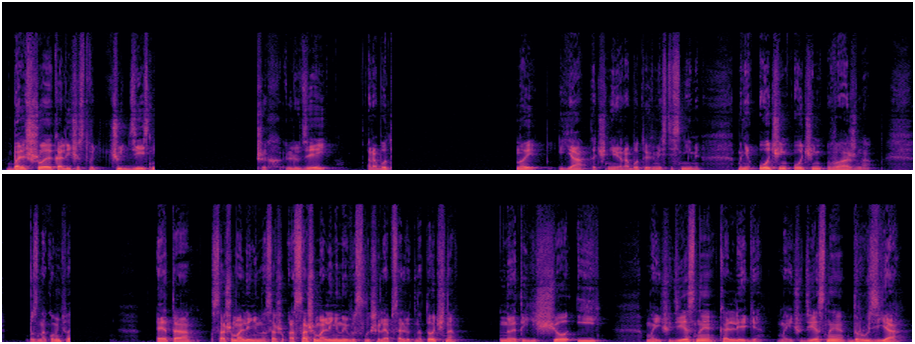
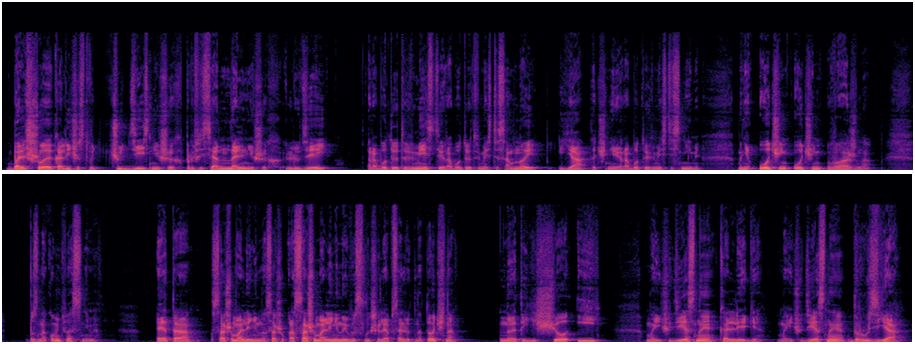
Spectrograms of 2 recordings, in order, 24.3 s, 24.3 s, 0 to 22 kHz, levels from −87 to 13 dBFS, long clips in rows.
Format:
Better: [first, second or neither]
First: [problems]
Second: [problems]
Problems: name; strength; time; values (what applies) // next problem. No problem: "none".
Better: second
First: audio cutting out; at 2 s for 1.5 s, at 5 s for 1.5 s and at 13 s for 0.5 s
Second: none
